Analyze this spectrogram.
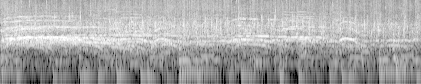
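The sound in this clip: Applause from a full live audience at the WBUR CitySpace public events venue in Boston, Massachusetts. The clapping is thick and sustained, with crowd noise under it and a voice speaking over the top.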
